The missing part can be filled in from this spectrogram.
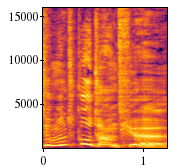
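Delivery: put-on Welsh accent, high, swooping lilting tune. Speaker quotes a scene from Gavin and Stacey: Joanna Page Welsh accent. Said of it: "I can do a Welsh Welsh accent".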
